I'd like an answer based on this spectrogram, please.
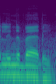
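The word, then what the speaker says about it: Lindeberg: premium shooting and শার্টিং যে লিন্ডে মানে ইংরেজিতে লিন্ডেবার লেখে কিন্তু সুইডিশ উচ্চারণ হচ্ছে লিন্ড ব্যারি এটা হচ্ছে ওদের পুরন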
